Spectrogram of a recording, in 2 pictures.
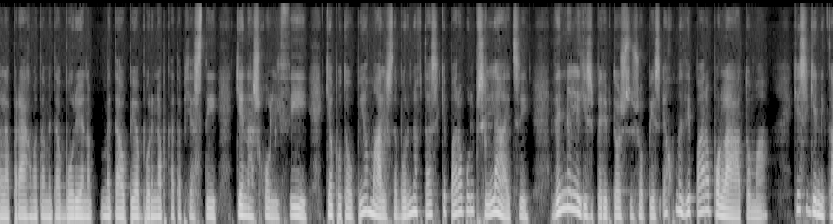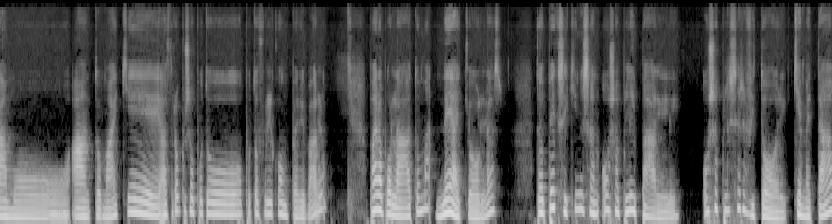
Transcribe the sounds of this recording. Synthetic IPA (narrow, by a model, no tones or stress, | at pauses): lɐpɾɐɣmɐt̪ɐmet̪ɐbo̞ɾiɐnɐme̞t̪ɐo̞piɐbo̞ɾinɐpkɐt̪ɐpçɐst̪i | ce̞nɐsxo̞liθi | ceɐpo̞t̪ɐopiɐmɐlist̪ɐbo̞ɾinɐft̪ɐsi̥ce̞pɐɾɐpo̞lipsilɐe̞t͡si | ðe̞nine̞liʝesi̥pe̞ɾip̚t̪o̞si̥st̪iso̞pie̞se̞xume̞ðipɐɾɐpo̞lɐɐt̪o̞mɐ | ce̞siɲɟe̞nikɐmu | ɐ̰nt̪o̞mɐcʰe̞ɐ̰nθɾo̞pusɐpot̪opot̪ofiliko̞mupe̞ɾivɐ̰lon | pɐɾɐpo̞lɐɐt̪o̞mɐne̞ɐceo̞lɐs | t̪ɐo̞piɐkse̞cinisɐno̞sɐpliːpɐlḭ | o̞sɐplise̞ɾvit̪o̞ɾice̞me̞t̪ɐ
